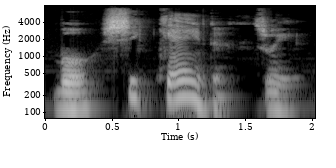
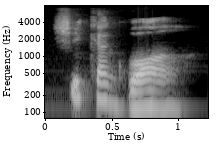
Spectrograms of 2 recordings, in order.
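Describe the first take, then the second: First: Slow phrase with CAN'T drawn out and accented; stress on CAN'T. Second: Slow phrase, CAN lighter than WALK; unstressed CAN. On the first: Teacher contrasts inability with ability, stress on CAN'T. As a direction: lean on CAN'T before SWIM. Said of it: "Acentuamos la palabra can't cuando es negativa". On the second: Teacher contrasts ability with inability, no stress on CAN. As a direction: put the weight on WALK, not CAN. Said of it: "Ejemplos de frases con can y can". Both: Shown as a demonstration.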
